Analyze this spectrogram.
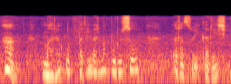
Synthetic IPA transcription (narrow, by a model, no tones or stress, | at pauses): hã | məɾakpəɾiʋaɾmãpuɾuʃo | ɾəsuikəɾeʃʰḛ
